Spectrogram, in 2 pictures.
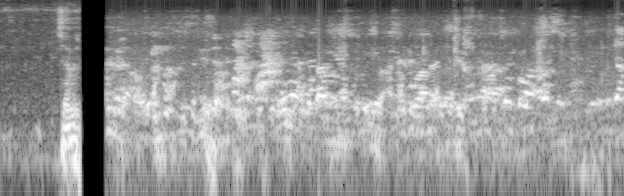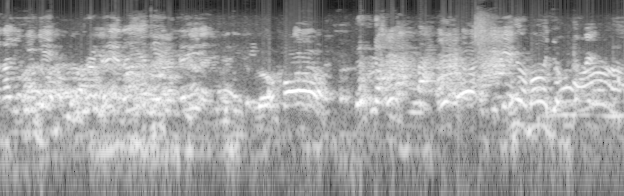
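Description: A crowd of men and boys talk and chatter all around, outdoors.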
